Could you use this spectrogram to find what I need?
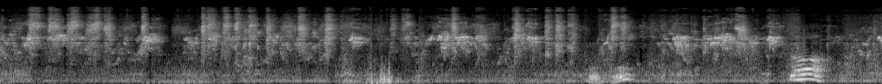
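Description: Budgerigars chatter and warble.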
